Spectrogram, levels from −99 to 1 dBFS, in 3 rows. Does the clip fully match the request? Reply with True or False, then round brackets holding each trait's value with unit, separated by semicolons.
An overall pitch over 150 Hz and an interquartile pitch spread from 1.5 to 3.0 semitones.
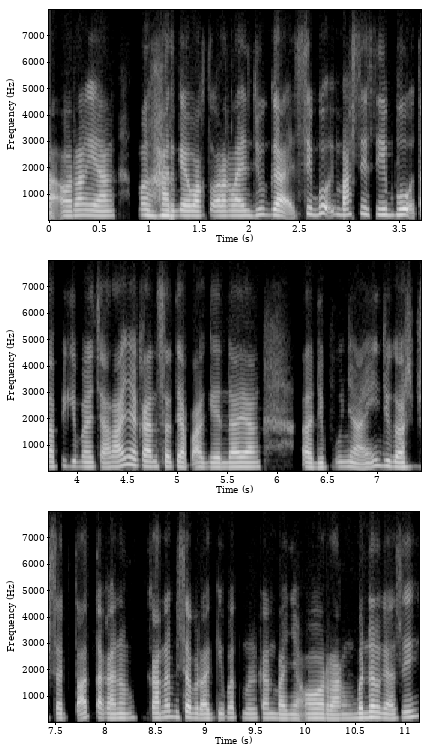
True (190 Hz; 2.4 semitones)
